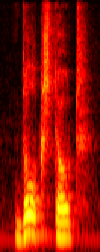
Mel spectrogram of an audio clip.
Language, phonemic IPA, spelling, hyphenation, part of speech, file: Dutch, /ˈdɔlk.stoːt/, dolkstoot, dolk‧stoot, noun, Nl-dolkstoot.ogg
- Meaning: stab with a dagger (often connoting ignobility and treachery and also used figuratively)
